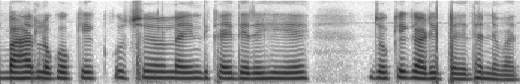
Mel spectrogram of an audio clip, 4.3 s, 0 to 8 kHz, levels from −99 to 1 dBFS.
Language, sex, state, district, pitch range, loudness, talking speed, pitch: Hindi, female, Bihar, Muzaffarpur, 205-215 Hz, -19 LUFS, 220 wpm, 210 Hz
